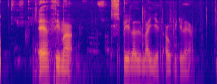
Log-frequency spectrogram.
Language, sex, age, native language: Icelandic, male, 14, Icelandic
